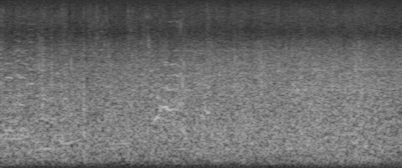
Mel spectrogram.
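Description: Wind buffeting the microphone over waves washing on a beach: a steady rush of noise.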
